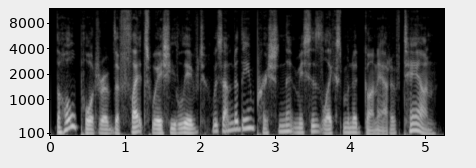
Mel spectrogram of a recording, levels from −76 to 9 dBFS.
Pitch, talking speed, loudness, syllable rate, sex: 135 Hz, 240 wpm, -18 LUFS, 5.6 syllables/s, male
